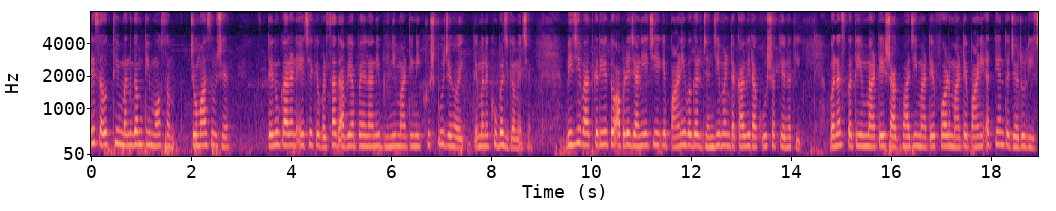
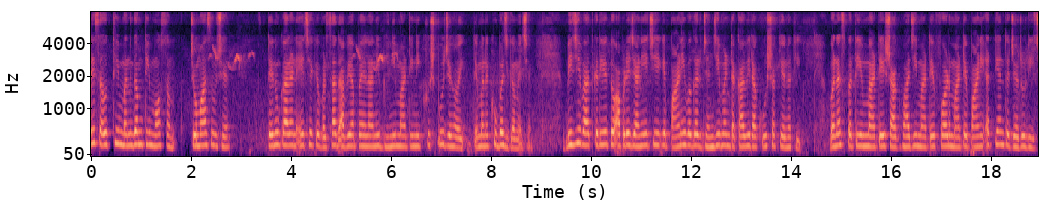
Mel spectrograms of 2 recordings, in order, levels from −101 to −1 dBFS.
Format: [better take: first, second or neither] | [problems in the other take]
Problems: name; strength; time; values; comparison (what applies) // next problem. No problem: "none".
first | noise reduction (neural mask model Resemble Enhance denoiser)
